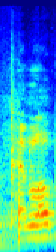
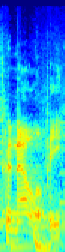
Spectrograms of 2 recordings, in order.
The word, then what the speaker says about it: Penelope: Pentaloupe is good. Or wait, say it right. Penelopey.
